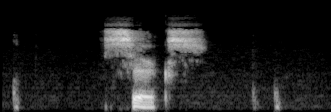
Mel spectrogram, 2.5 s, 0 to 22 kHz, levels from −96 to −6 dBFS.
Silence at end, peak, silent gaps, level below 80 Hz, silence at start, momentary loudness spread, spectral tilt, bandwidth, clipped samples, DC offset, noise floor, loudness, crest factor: 0.4 s; -4 dBFS; none; -76 dBFS; 0.1 s; 9 LU; -2 dB/octave; 10 kHz; under 0.1%; under 0.1%; -74 dBFS; -20 LUFS; 20 dB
